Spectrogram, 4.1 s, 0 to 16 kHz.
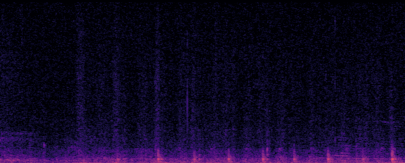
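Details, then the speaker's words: iOptron CEM120 mount declination axis rocked by hand before gear adjustment: light sharp clicks about three per second from excess gear backlash. "you can still hear that movement so what we're looking at doing is just getting rid of that"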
